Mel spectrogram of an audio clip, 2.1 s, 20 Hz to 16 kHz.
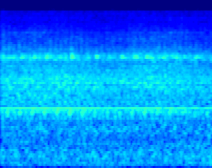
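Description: John Deere 6630 tractor engine running steadily under load, heard faintly as a low even hum.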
